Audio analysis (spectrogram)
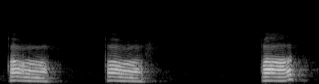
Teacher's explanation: okay അടുത്ത അക്ഷരം കാഫ് കാഫ് കാഫ് ഭാരമുള്ള അക്ഷരമാണ് ഹെവി ലെറ്റർ ആണ് നാവിന്റെ അങ്ങേയറ്റം മേലെ മേലെയുള്ള മാംസമുള്ള അണ്ണാക്കിൽ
